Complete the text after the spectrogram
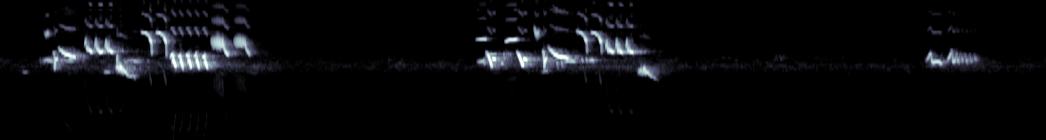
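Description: A small bird sings bursts of quick, high chirping song.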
